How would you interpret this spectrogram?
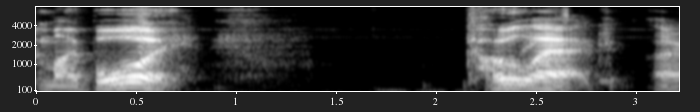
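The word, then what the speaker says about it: Colaque: put out a post saying that's how you pronounce his name i i was calling it cola q collacu or something um and then they they came out and said it was kolak um and i was just like well that's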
